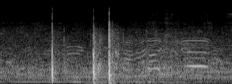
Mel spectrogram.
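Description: Aerial fireworks bursting: three sharp bangs, the first about half a second in and the last two close together about a second in.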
